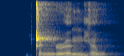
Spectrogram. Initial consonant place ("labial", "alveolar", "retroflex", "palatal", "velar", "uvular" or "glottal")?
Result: retroflex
